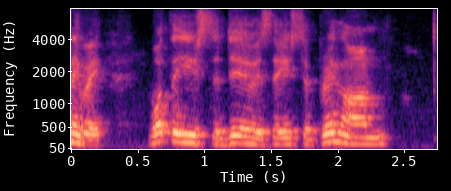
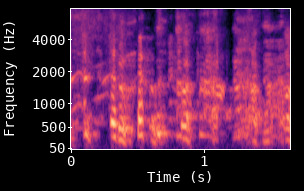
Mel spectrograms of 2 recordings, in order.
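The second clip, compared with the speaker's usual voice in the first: high burst of laughter; 13 semitones higher, 4 dB quieter than usual. Real, not acted. Teller laughing at his own casino story, laughing.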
